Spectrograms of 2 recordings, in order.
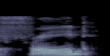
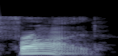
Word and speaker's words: Fried: paying attention Bank man I don't pronounce that word freed it's fried bang man fried but you can see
